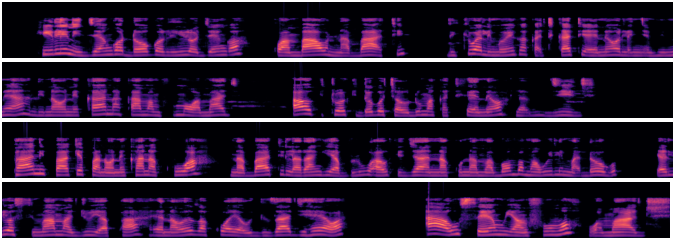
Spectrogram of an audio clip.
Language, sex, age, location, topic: Swahili, female, 18-24, Kisumu, health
